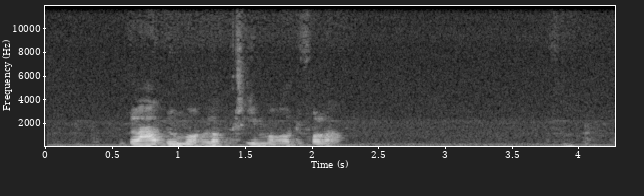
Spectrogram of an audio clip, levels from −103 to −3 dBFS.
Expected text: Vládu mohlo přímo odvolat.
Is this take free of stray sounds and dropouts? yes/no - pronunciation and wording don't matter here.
yes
